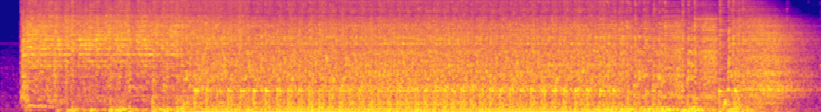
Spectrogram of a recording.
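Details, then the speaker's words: Austin's Buick after more fuel: catches quickly into a slightly uneven, busy, lumpy idle; runs, owner thinks it needs a tune-up and new plugs. "I think it needs just a tune up, some new plugs and some stuff like that, but. It runs."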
